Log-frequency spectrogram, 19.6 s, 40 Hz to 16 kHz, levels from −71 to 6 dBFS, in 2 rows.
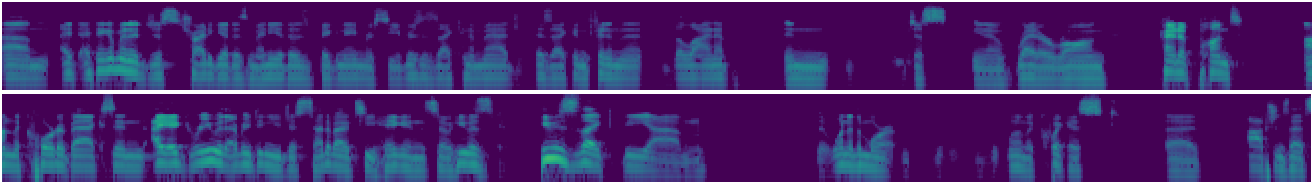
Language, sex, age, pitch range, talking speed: English, male, 30-49, 100-125 Hz, 220 wpm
